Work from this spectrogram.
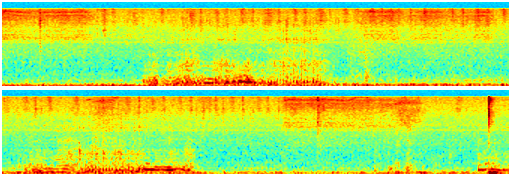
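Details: Snoring dog in a small room during a wristwatch restoration, two slow rasping, buzzy breaths roughly six seconds apart over a constant low hum, with faint ticks and a sharp click at the end.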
